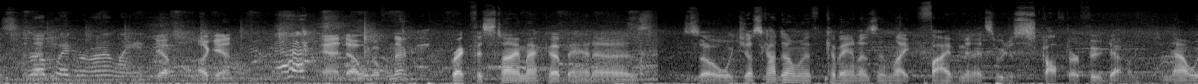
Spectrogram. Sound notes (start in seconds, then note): 2.8 laughs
